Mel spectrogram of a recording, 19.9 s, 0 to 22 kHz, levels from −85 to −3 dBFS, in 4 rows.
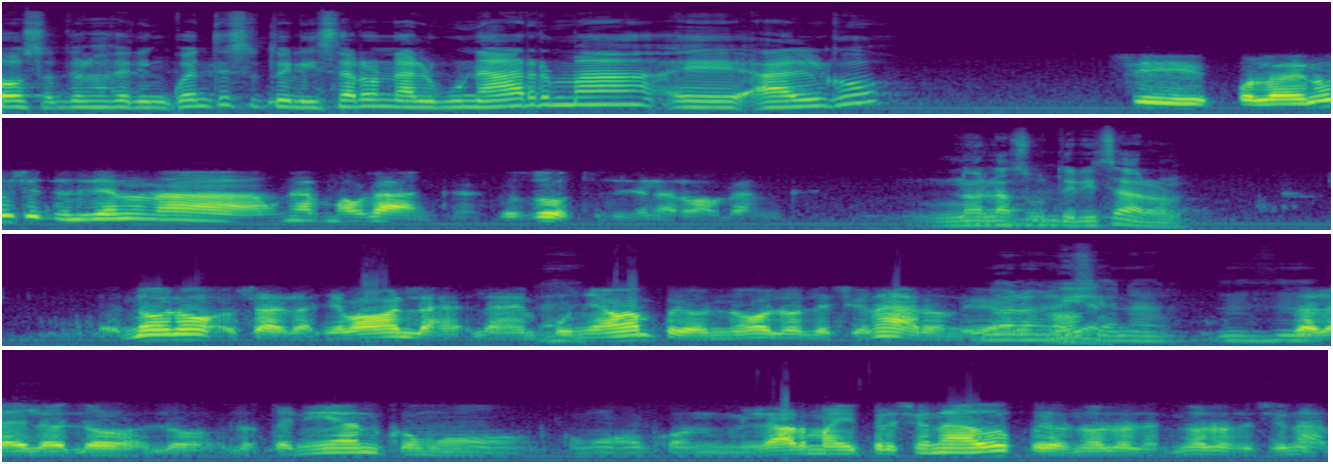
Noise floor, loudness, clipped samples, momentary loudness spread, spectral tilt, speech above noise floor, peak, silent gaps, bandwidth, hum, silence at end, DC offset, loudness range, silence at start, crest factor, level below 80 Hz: -52 dBFS; -18 LUFS; under 0.1%; 17 LU; -5.5 dB/octave; 34 dB; 0 dBFS; none; 15.5 kHz; none; 0 s; under 0.1%; 6 LU; 0 s; 18 dB; -60 dBFS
